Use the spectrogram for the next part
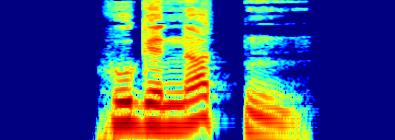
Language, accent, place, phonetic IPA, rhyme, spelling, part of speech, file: German, Germany, Berlin, [huɡəˈnɔtn̩], -ɔtn̩, Hugenotten, noun, De-Hugenotten.ogg
- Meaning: inflection of Hugenotte: 1. genitive/dative/accusative singular 2. nominative/genitive/dative/accusative plural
